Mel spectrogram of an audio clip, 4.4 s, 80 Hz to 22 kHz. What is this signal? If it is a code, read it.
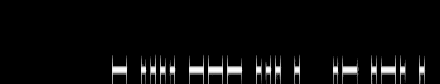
Morse code, heard as a keyed tone, about 25 wpm, 700 Hz. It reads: THOSE ARE
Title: Sentences from Top 1100 Words 25wpm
